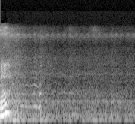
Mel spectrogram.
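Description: Jaggery syrup boiling in a kadai on low flame as it is cooked toward the right stage for binding puffed rice, a faint steady noise. A voice trails off at the very start.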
